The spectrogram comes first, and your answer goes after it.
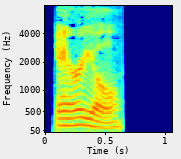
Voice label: "aerial", English voice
